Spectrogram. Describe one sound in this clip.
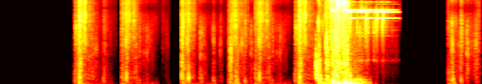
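A heavy metal gun clanks and thuds as it is handled.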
